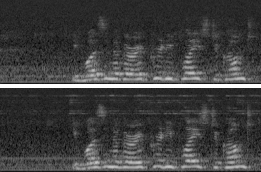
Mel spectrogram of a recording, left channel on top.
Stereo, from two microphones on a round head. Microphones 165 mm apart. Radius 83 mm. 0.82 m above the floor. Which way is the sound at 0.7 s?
75° right (ahead or behind).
